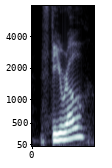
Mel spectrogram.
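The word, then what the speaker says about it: Thiero: clarity today on Adu Theoro. Uh his name is pronounced Theo apparently uh similar to Hero but with a T.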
